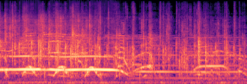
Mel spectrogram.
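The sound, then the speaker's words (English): An audience applauds a violinist with dense, steady clapping that stays loud for a few seconds before easing slightly, while a faint held tone and some wavering pitches sound underneath. “But okay, so look, please give your hearts and your applause right now”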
